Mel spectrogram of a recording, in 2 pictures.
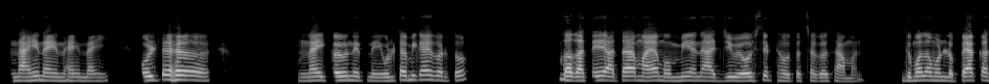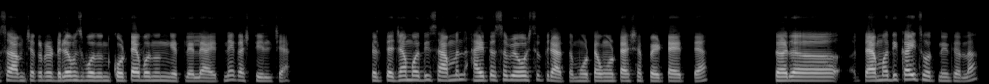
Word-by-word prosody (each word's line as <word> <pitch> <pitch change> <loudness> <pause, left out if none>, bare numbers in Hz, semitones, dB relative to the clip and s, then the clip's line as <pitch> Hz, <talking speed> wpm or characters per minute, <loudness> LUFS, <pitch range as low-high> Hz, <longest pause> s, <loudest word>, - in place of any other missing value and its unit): नाही, 175 +2 +3
नाही, 180 -2 +2
नाही, 170 0 -3
नाही. 165 0 -6 0.4
उलट 195 +3 +2 1.4
नाही 180 +2 +3
कळून 190 +1 +3
येत 185 - -1
नाही. 165 -1 -5
उलट 175 +4 -3
मी 210 - -2
काय 220 0 +3
करतो? 195 +1 -4 1.0
बघा 185 -2 +7
ते 195 +1 +3
आता 195 +1 +5
माझ्या 185 0 +4
मम्मी 175 +1 -4
आणि 180 0 -2
आजी 170 0 0
व्यवस्थित 175 +3 +1
ठेवतात 165 -1 -7
सगळं 160 -1 -3
सामान. 145 -3 -5 0.5
तुम्हाला 190 +2 +1
म्हटलं 180 -3 -1
पॅक 185 +1 +5
असं 185 0 +1
आमच्याकडे 185 +1 -1
ड्रम्स 195 0 +1
बनवून, 180 -1 -2
कोट्या 185 +1 +3
बनवून 185 -1 -4
घेतलेल्या 160 -1 -2
आहेत 150 0 -2
नाही 215 +2 -5
का 190 - -2
स्टीलच्या. 165 -3 -8 0.8
तर 180 - -3
त्याच्यामध्ये 200 +2 -1
सामान 200 +2 0
आहे 190 0 +3
तसं 210 +1 -4
व्यवस्थित 200 +1 -2
राहतं. 155 -2 0
मोठ्या, 165 +1 -3
मोठ्या 170 0 0
अश्या 165 +1 -9
पेट्या 160 +1 +1
आहेत 160 -1 0
त्या. 160 +4 -2 0.7
तर 180 0 +4
अ, 180 -2 0
त्यामध्ये 205 +5 +3
काहीच 225 0 +3
होत 195 - -2
नाही 170 -1 -8
त्याला. 165 +6 -6
180 Hz, 175 wpm, -25 LUFS, 170-195 Hz, 1.4 s, बघा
